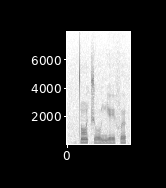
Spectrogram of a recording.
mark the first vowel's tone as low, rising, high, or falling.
high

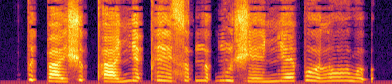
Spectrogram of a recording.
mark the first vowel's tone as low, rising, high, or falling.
high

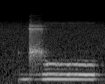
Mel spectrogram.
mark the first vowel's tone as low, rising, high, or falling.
high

